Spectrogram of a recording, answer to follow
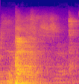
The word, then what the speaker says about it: nafs: Nafs.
